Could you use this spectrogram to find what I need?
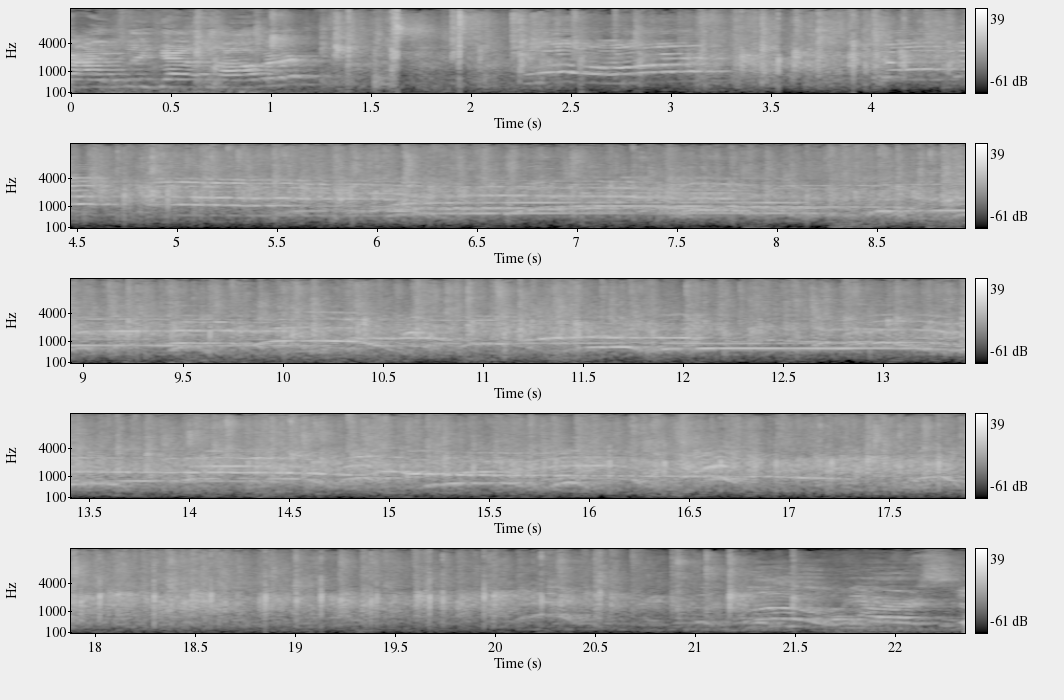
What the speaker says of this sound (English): all we need to get started is a soft clap that we're going to gradually get louder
